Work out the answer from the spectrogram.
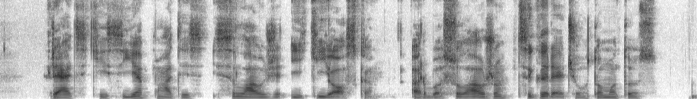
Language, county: Lithuanian, Vilnius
